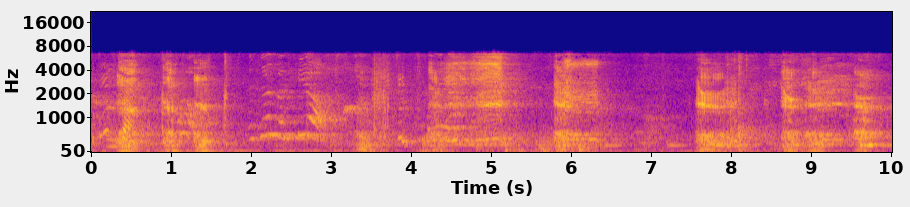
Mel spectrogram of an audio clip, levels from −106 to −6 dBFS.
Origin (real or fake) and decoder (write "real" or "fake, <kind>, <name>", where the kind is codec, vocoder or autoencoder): real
